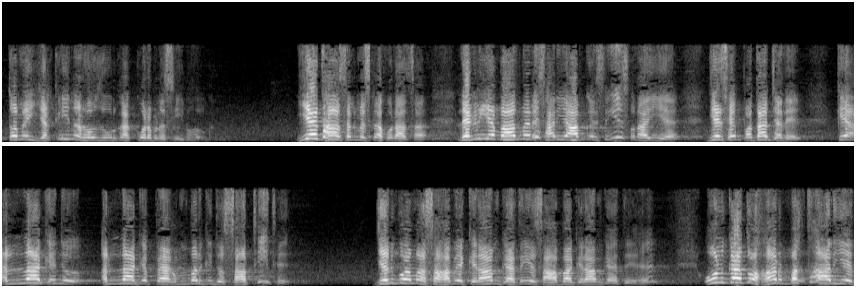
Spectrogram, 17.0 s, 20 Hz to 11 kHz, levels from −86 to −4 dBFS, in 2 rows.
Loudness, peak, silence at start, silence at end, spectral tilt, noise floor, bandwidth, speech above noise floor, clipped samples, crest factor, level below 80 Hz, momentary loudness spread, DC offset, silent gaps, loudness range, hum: -20 LUFS; 0 dBFS; 0.05 s; 0 s; -1 dB/octave; -59 dBFS; 8 kHz; 39 dB; under 0.1%; 20 dB; -72 dBFS; 17 LU; under 0.1%; none; 5 LU; none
